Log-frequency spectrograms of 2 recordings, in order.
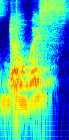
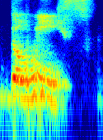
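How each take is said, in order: First: The vowel is kept short. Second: The vowel is held long. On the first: The speaker calls it wrong. "If I don't put that" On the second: The speaker calls it right. "With that long E"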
